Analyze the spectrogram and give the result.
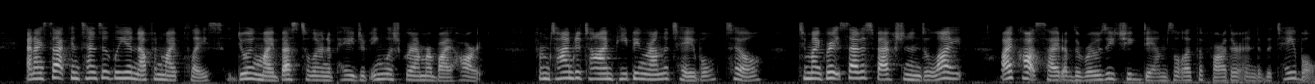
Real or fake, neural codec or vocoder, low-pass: real; none; 7.2 kHz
